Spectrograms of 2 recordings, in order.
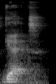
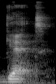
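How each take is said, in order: First: The vowel sounds like the one in bed. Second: The vowel sounds like the one in bed.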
